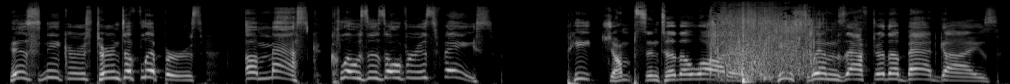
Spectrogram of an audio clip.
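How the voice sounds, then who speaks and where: A woman reading a children's picture book aloud in simple, expressive narration. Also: high voice, no room sound, studio quality. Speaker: read-aloud storyteller.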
